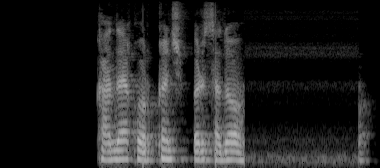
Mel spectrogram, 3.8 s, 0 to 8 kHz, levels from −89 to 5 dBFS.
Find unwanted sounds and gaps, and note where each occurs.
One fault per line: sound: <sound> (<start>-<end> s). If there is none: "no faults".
no faults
